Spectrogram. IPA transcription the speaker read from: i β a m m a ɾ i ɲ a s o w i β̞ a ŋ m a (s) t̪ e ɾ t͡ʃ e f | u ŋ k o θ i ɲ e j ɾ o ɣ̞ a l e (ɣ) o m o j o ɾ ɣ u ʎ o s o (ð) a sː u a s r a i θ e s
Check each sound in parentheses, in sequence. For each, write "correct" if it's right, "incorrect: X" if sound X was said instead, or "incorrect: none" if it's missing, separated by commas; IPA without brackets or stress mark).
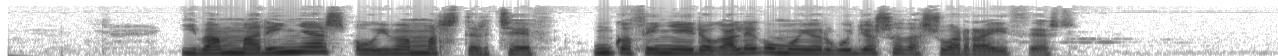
correct, correct, correct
